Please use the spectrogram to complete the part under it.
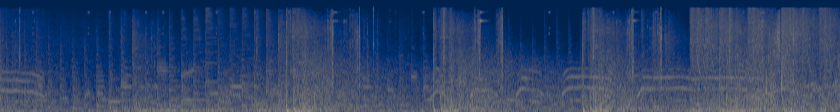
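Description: Rapid bursts of automatic gunfire in Tom Clancy's The Division, loud and close with several sharp volleys and brief lulls between them, plus cracks of impact over the rattle.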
